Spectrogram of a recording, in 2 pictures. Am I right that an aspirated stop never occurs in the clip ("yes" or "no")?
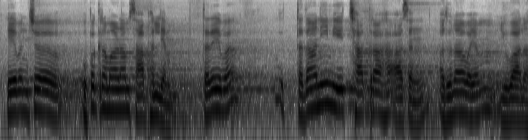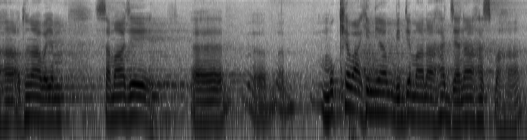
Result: no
